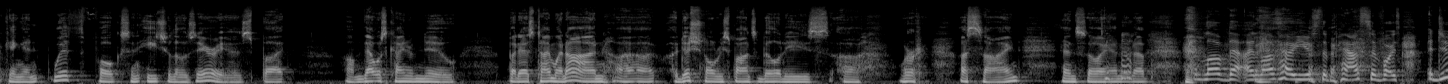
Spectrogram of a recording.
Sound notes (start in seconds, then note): 11.0 both laughing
